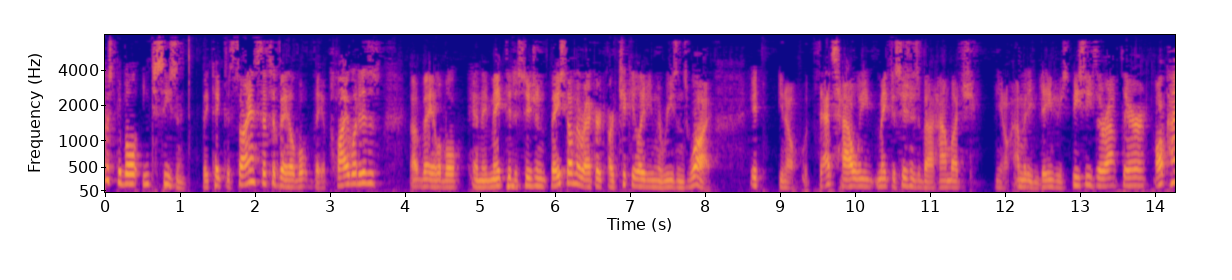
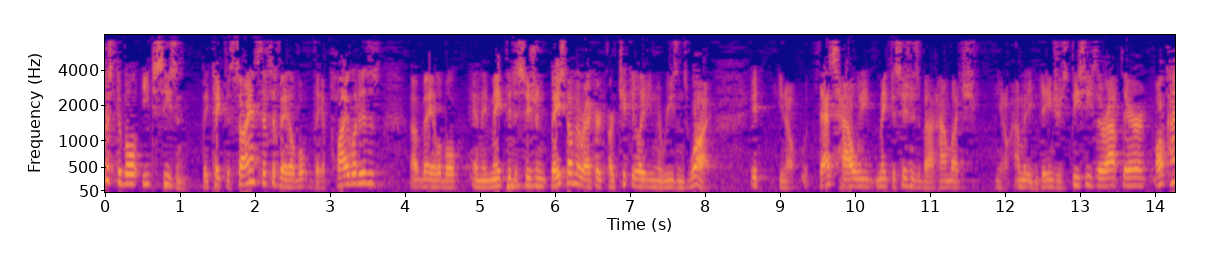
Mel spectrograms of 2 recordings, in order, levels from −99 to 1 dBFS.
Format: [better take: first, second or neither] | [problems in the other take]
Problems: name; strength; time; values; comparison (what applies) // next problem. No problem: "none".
second | noise reduction (neural mask model DeepFilterNet 3)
